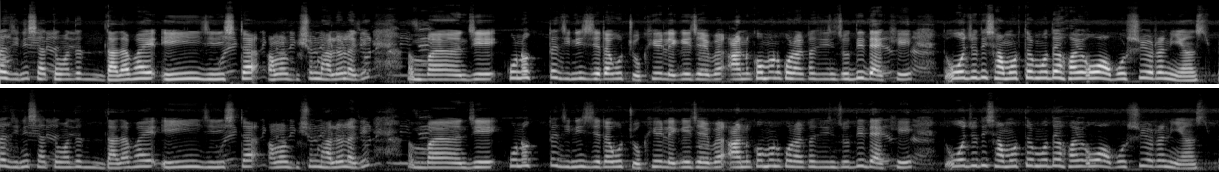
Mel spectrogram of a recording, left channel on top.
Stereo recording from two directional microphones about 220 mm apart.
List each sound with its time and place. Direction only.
0.0 s speech: 35° left (ahead or behind)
